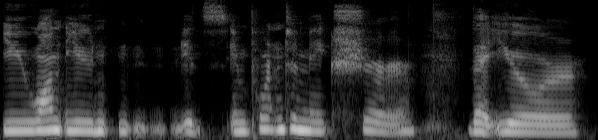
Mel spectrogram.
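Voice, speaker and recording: A woman hosting a casual craft tutorial, thinking aloud in a scattered, self-interrupting way with playful, expressive exclamations. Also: mid-range voice, slow pace, lo-fi sound. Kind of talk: rambling casual craft narration.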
